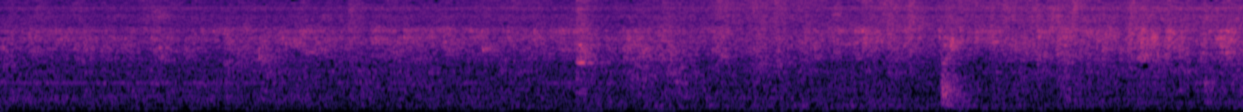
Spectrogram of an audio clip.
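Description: Thin chicken breast fillets frying in oil in a wok, a steady sizzle, with two brief knocks about three and five seconds in.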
